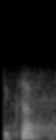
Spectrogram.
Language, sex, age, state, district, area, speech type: Urdu, female, 60+, Bihar, Gaya, urban, conversation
